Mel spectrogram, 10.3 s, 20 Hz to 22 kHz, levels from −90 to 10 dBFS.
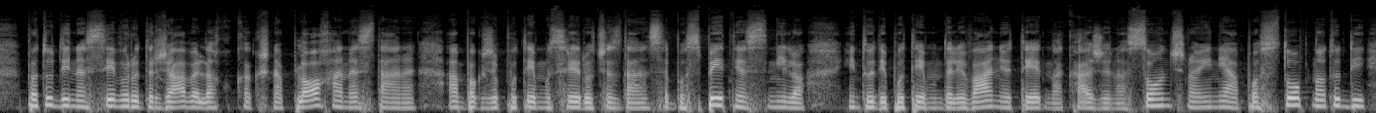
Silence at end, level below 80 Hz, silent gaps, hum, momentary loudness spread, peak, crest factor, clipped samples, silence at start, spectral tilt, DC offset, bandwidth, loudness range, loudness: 0 s; -48 dBFS; none; none; 7 LU; -2 dBFS; 18 dB; under 0.1%; 0 s; -5 dB/octave; under 0.1%; 14 kHz; 1 LU; -20 LUFS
